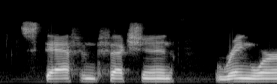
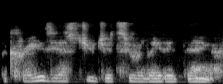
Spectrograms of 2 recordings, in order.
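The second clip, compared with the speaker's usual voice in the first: whisper; 5 dB quieter than usual. Real, not acted. Repeating the question to himself.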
